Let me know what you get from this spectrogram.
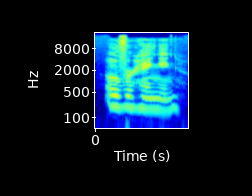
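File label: "overhanging", American English; pronunciations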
